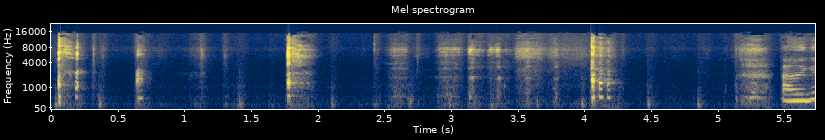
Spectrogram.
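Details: 7-month-old baby boy making a deliberate fake cough while learning to talk: several short, throaty cough-like bursts with babbling, an imitation rather than an illness cough.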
